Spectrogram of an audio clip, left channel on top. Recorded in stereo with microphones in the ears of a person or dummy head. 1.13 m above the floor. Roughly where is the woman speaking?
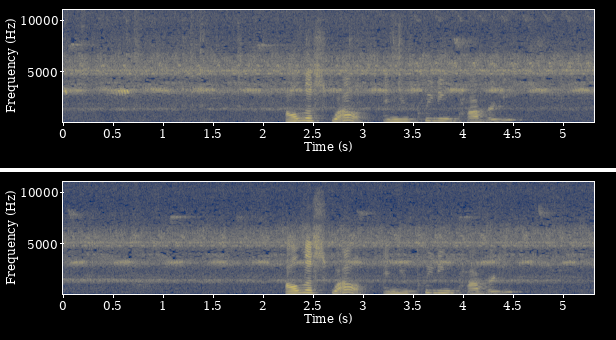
Right.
